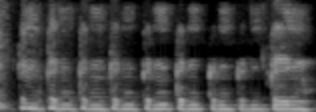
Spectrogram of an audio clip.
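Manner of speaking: high, far-off wooden "tung tung" like alarm drum.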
